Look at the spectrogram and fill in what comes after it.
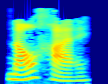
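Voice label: "脑海", Mandarin Chinese; hsk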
